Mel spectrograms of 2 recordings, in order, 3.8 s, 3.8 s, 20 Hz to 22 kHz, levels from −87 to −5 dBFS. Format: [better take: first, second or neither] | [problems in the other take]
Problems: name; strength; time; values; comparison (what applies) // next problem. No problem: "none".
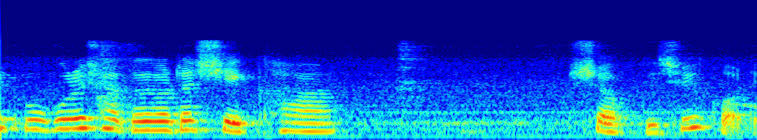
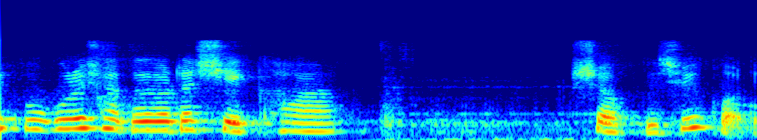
first | noise reduction (neural separator model SepFormer DNS4)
